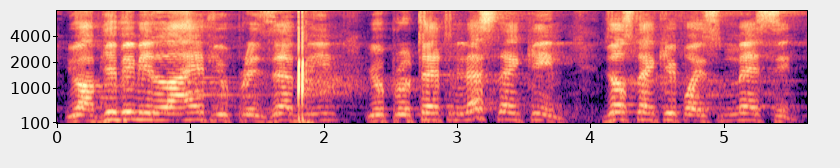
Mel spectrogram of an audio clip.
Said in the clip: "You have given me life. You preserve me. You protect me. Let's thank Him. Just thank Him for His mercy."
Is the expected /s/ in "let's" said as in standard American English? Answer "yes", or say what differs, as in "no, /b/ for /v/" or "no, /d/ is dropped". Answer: yes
